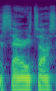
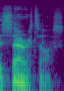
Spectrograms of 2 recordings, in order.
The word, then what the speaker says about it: Cerritos: call it the cerritos i know it's a spanish word uh i'm not spanish um i'm also not american therefore i don't pronounce it in the same way you do so i'm going to call it the ceratos because that is exactly how it's spelled for me but yeah so this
